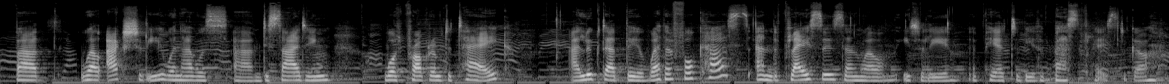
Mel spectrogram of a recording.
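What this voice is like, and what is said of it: British accent. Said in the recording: “You have a very British accent. You really got that one pretty well.”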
